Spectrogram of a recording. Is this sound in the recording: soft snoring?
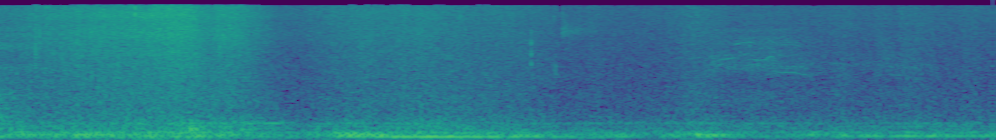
no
